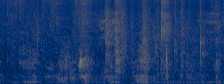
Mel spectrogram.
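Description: Two puppies play-fighting on dirt, making short, irregular vocal noises, with scuffling in between.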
